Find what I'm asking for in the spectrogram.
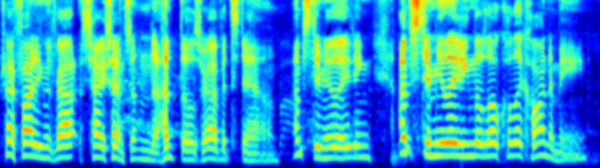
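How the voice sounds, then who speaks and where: A man's voice: sits high, fast talker. A man casually commenting on a video game, joking and improvising as he plays. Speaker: gamer reading and reacting to a game.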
